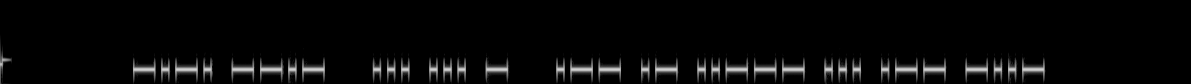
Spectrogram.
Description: Morse code, heard as a keyed tone, about 17 wpm, 700 Hz. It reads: CQ SST WA2SWX
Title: K1USN SST QSO Practice - 17wpm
